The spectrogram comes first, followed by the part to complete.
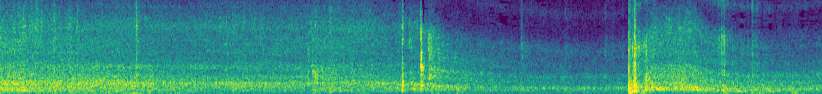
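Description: Skateboard wheels rolling on smooth concrete, with a loud, sharp clack of the board hitting the ground about three seconds in, echoing in a large indoor hall.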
